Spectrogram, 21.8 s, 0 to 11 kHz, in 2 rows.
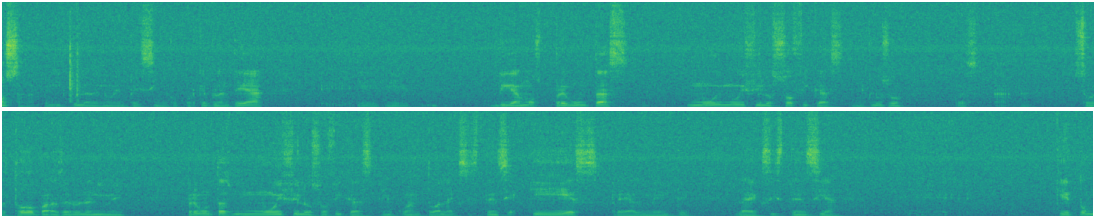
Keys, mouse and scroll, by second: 0.6 f, 1.4 click, 2.0-3.5 middle drag, 4.2-7.0 drag, 7.7 click, 9.6-10.7 drag, 11.2 click, 13.5-15.3 drag, 15.5-17.1 middle drag, 17.1 scroll up 1, 17.2 middle click, 17.9-18.3 scroll up 1, 18.3 middle click, 19.3 scroll up 1, 19.8-21.3 drag, 21.4-21.8 middle drag.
